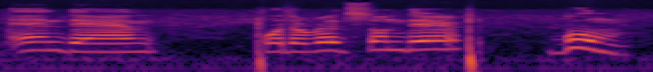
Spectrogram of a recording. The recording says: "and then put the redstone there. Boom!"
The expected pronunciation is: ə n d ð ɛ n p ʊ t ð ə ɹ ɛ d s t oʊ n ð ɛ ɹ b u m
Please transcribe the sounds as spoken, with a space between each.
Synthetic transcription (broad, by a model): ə n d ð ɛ n f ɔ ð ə ɹ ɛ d s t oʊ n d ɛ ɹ b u m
